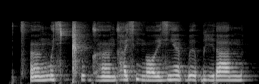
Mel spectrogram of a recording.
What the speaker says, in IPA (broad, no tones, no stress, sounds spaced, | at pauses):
t͡sʼ ɐ̃ ŋ o sʲ ǁʰ u ɡʱ ɐ̃ ɡʱ a sʲ ŋ ɔ ɪ̯ zʲ ã ɓ ɘ ɓ i ɾ a n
